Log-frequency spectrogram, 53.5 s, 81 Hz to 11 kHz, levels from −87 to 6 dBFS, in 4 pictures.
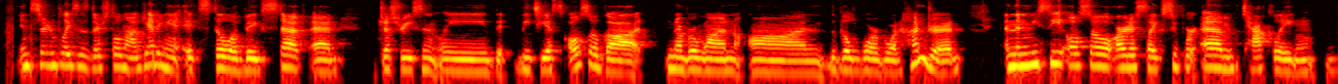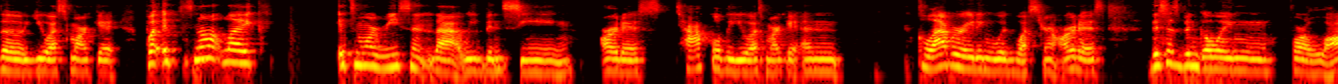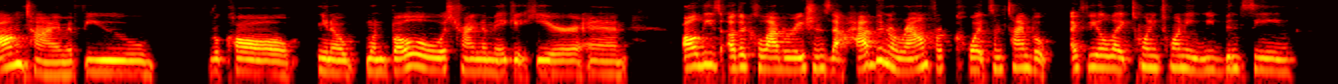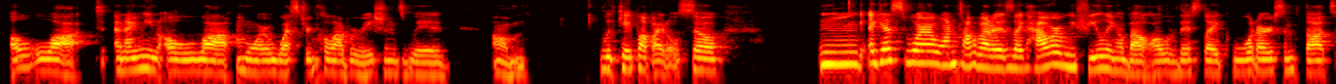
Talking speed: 160 wpm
